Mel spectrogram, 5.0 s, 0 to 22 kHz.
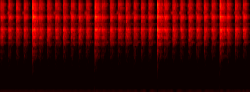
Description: PERCUSSION LOOPS; Sampleheads; NYC Percussionworks; 90 s Sample CDs

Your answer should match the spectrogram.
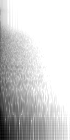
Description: TOM Xfad F, Yamaha DTXpress-II

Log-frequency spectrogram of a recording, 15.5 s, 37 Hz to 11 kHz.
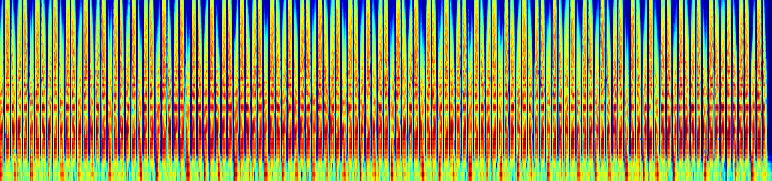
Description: PRO5 LFO B 125, SYNTH SEQ, Trance; AMG; Global Trance Mission VOL-2

